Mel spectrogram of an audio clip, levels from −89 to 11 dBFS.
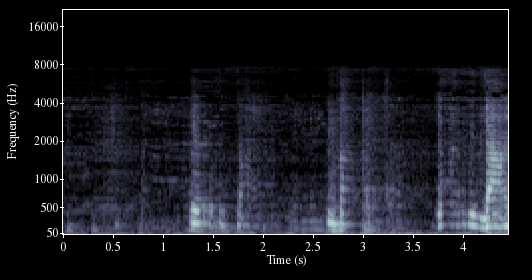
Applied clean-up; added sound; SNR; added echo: neural mask model DeepFilterNet 3.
